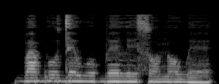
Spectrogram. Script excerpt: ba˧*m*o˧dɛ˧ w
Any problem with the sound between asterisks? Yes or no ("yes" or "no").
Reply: yes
